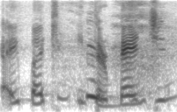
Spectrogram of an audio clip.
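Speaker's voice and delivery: high, tearful mock plea; imitating crying mom. Son mimics mom crying about intervention, high tearful. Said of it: "She's like".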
